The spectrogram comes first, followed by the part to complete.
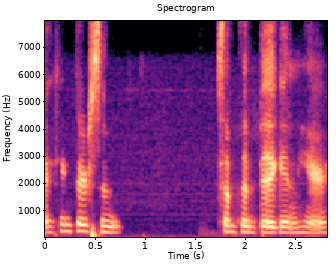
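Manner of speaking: quiet, quick murmur under the breath. After hearing skittering from inside, a player tells the group something, speaking quietly. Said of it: "I'll say quietly".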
